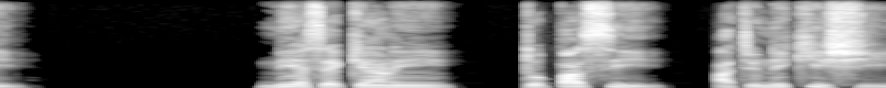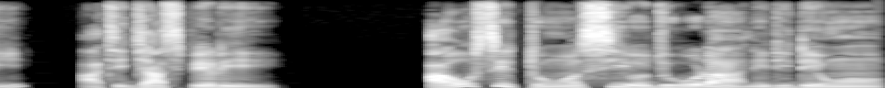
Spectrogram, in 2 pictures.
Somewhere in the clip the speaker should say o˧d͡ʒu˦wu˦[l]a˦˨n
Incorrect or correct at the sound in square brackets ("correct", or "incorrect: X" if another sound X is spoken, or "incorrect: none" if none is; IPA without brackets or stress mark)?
incorrect: ɾ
